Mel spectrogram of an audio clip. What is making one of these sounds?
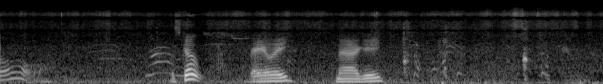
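A dog runs through tall grass, rustling.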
